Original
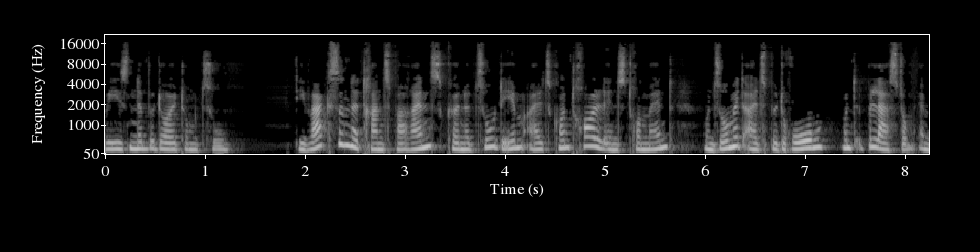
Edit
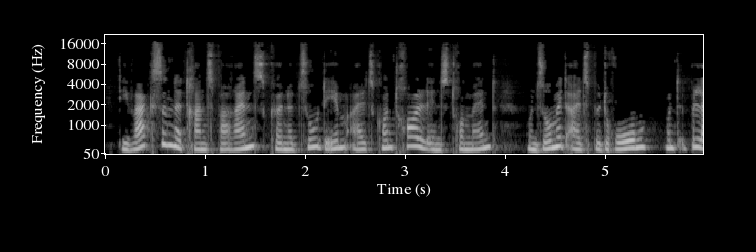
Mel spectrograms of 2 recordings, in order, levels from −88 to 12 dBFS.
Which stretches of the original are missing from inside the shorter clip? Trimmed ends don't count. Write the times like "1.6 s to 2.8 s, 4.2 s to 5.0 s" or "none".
none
